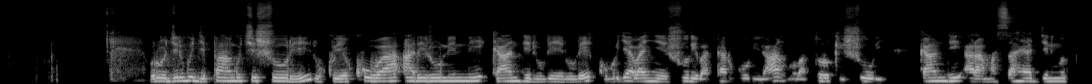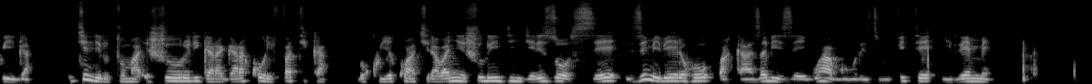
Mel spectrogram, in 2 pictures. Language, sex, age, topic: Kinyarwanda, male, 25-35, education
